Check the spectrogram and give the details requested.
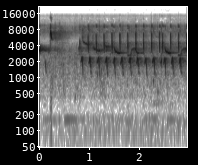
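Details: Nightingale known as sikatan londo, singing for the training of other songbirds: a short rising whistle and pause, then a rapid chattering run of repeated two-pitched notes.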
